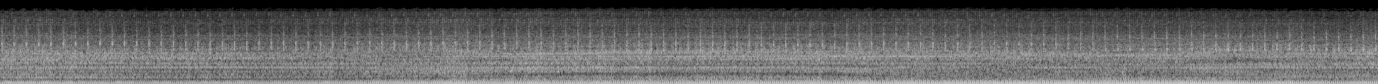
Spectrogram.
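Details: BMW 130i N52 engine at idle, bonnet open: quick even tapping about four per second from the top of the engine over steady idle; hydraulic lifter tick, said to be harmless but annoying.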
